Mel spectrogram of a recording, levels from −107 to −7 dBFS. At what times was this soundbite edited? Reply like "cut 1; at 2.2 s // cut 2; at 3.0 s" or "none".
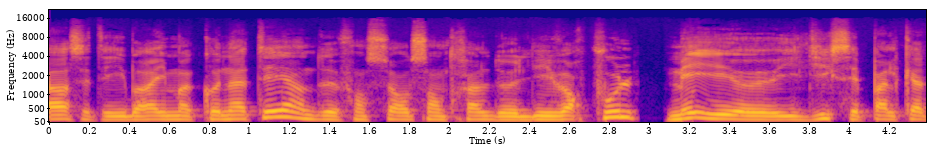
cut 1; at 3.0 s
